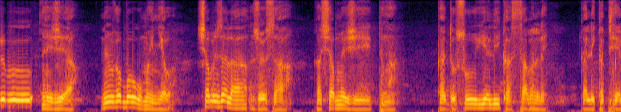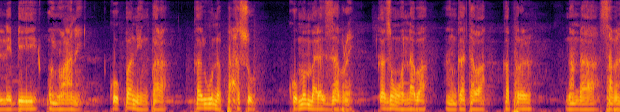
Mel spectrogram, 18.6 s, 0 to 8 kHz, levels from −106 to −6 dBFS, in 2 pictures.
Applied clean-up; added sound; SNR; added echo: none; none; none; none.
